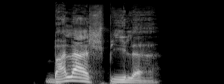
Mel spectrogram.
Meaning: nominative/accusative/genitive plural of Ballerspiel
- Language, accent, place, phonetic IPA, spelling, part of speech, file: German, Germany, Berlin, [ˈbalɐʃpiːlə], Ballerspiele, noun, De-Ballerspiele.ogg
